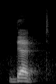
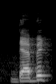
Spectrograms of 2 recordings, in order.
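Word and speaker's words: debt: T इन the word, अगर B T से पहले आ जाए वर्ड के एंड पर तो साइलेंट हो जाता है। For example डाउट, डेट, डाउट शक, DOUBT साउंड है मगर B नहीं बोला जा रहा, DOUT डाउट। इस तरह डेट है, डेबिट नहीं होगा, डेट, DET डेट, B silent रहेगा।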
